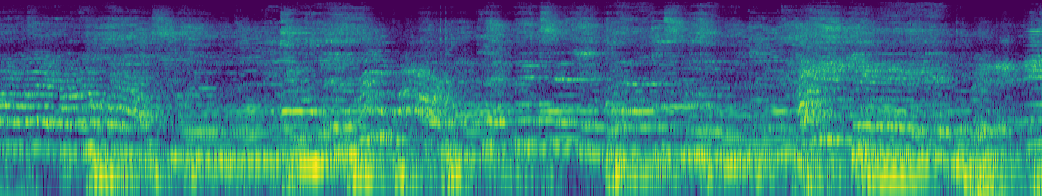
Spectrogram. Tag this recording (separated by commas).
Music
